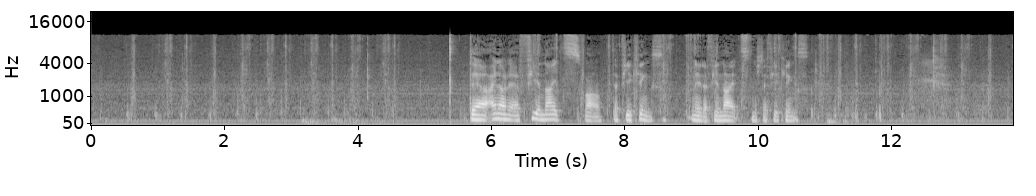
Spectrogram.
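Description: Footsteps clank on stone in a steady run.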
